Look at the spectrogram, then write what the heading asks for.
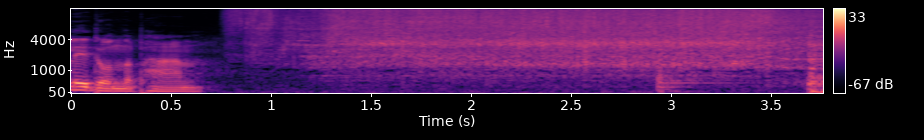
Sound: sizzling

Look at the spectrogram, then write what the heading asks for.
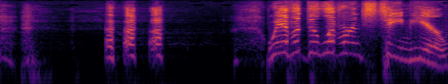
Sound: laughs

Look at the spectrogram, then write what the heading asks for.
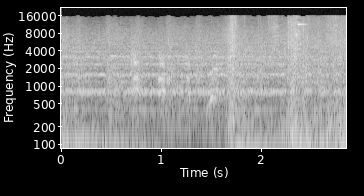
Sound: laughs

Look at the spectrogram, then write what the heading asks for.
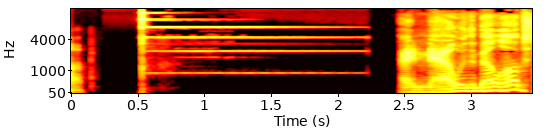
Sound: bell dings

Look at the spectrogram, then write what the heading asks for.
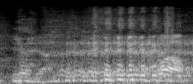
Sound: laughter

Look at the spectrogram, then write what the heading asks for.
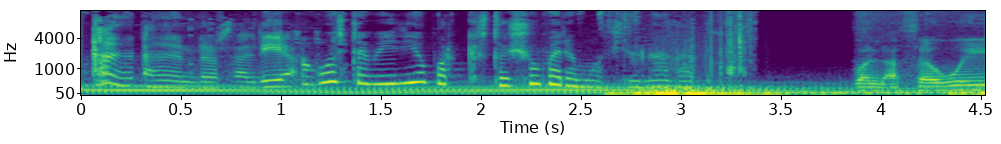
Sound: clears throat; impersonating

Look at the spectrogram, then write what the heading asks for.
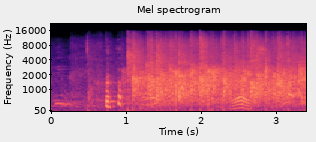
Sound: applause

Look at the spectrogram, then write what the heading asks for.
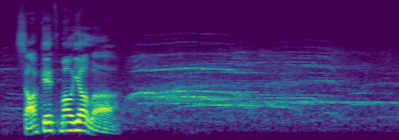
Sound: cheers

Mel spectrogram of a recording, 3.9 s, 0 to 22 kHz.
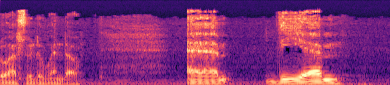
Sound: pauses for 3 seconds

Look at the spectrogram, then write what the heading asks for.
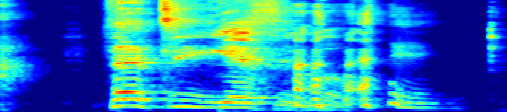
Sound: Mrs Badru laughs

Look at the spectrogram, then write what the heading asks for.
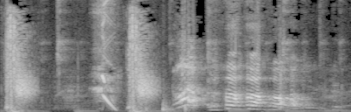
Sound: laughing

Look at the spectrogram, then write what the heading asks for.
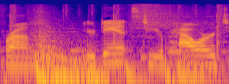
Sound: whoosh

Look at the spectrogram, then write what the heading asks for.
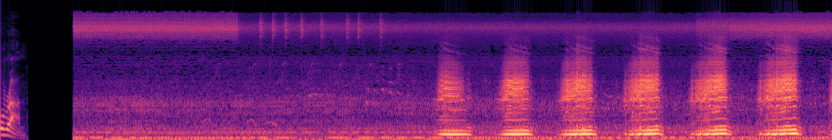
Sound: bullfrog call

